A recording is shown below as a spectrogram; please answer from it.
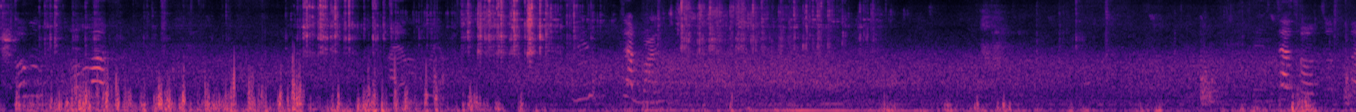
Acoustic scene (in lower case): residential area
